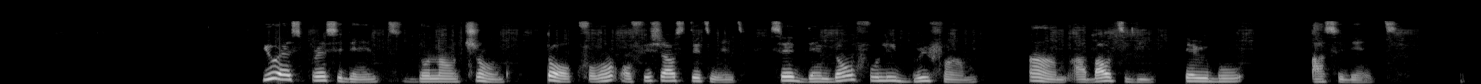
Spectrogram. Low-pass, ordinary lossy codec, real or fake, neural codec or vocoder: none; none; real; none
